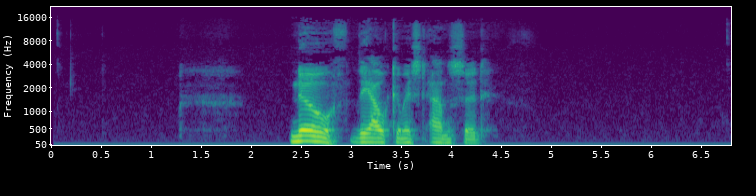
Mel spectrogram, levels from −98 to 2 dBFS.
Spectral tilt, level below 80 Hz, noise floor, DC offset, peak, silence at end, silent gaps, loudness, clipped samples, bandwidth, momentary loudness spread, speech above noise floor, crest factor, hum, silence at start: -7.5 dB/octave; -54 dBFS; -63 dBFS; under 0.1%; -2 dBFS; 2.5 s; none; -18 LUFS; under 0.1%; 13.5 kHz; 16 LU; 46 dB; 22 dB; none; 2.4 s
